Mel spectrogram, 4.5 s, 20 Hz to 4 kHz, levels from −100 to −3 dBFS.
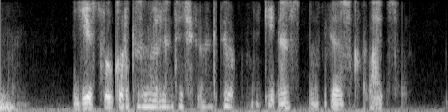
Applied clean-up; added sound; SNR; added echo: neural diffusion model UNIVERSE++.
